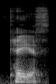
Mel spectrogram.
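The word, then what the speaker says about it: Caius: decided it's not chaos I think the community has just decided that it's kais but I think it could be chaos chaus the shadow Monarch that's how you say it actually he a lure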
